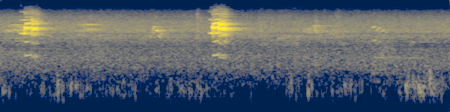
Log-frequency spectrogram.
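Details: Lewin's honeyeater in Hervey Bay, Queensland, giving two loud, clipped, high notes roughly two seconds apart, with fainter similar notes between them and soft low rustling throughout.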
